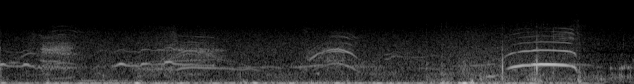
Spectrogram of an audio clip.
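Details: On the spring ice floes of a harp seal nursery off Canada, one of two harp seal pups, about 10 days old, cries in drawn-out, wavering wails that rise and fall, over low wind rumble.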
